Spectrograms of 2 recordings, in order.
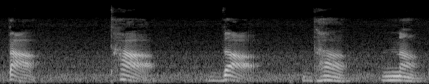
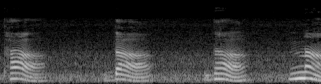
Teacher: इनका उच्चारण करते समय जीभ दांतों को छूती है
